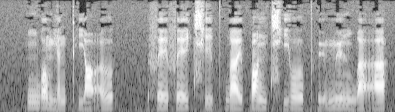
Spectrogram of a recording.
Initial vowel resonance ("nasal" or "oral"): oral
